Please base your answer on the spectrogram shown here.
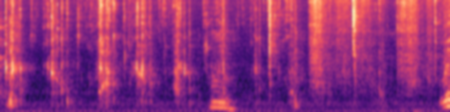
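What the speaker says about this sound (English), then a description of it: "Listen to the crunch it give you." Close-up crunching and grinding of crushed ice being chewed, irregular bursts of crackly bites with short pauses, a brief voice sound in the middle.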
